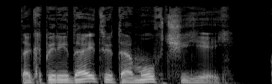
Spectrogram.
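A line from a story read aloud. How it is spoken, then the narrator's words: Cold command. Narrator (Russian): холодно велел Демидов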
